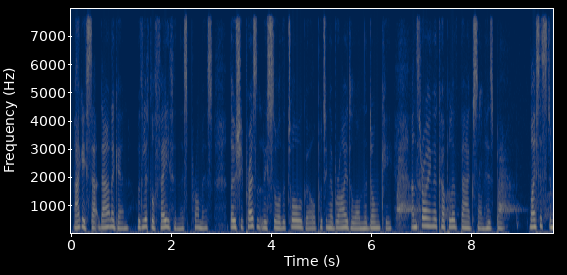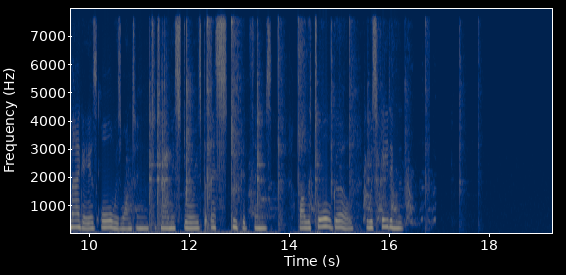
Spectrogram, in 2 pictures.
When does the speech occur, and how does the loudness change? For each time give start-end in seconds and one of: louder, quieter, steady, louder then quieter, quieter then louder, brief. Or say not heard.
0.1-16.3 steady.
